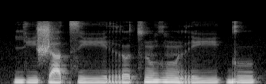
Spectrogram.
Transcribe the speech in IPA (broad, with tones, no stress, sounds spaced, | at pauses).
j i˨ ʃ a˨ t͡s iː˨ r ʊ˨ t͡s ũ˦ ɣ ũ˦˨ r iː˦ | ɡ u˦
